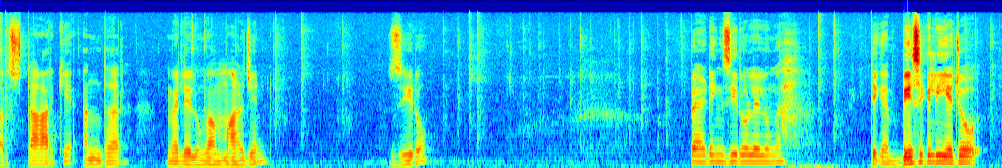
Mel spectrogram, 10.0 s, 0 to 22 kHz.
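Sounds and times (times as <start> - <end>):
computer keyboard typing: 1.6 - 3.6, 4.3 - 7.0, 8.0 - 8.8, 9.4 - 10.0.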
